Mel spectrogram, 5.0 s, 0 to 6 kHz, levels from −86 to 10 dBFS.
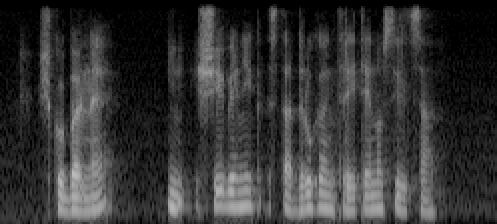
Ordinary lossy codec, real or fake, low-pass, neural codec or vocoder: none; fake; 5.4 kHz; codec, 16 kHz, 0.8 kbps, ZipCodec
